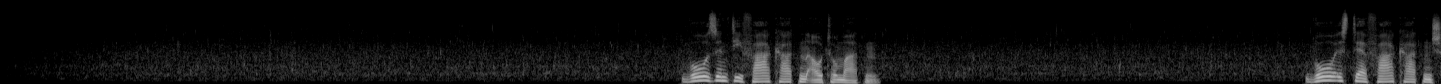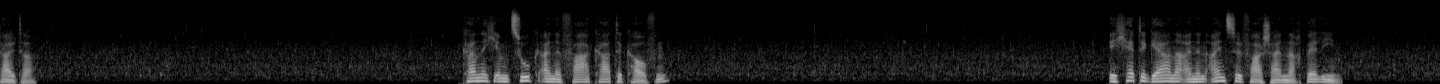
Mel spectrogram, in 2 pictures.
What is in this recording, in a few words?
Relax Water Phrases, de-en; At the Train Station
